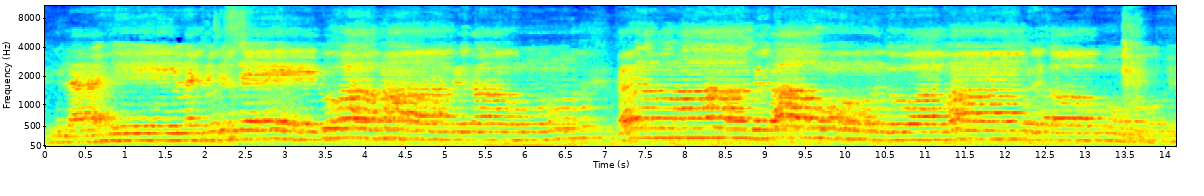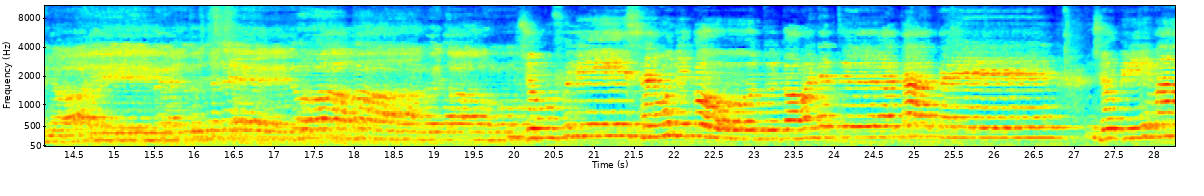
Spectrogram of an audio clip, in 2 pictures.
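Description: A man chanting an Urdu noha, a Shia mourning lament, in long sustained melodic phrases. A few sharp knocks sound here and there.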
